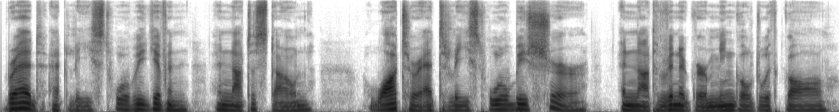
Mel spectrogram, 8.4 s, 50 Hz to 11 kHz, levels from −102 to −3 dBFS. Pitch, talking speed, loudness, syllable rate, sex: 95 Hz, 155 wpm, -21 LUFS, 3.9 syllables/s, male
